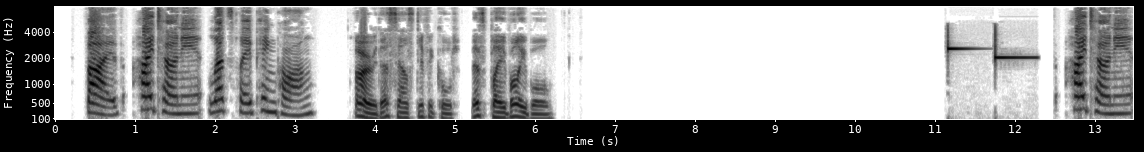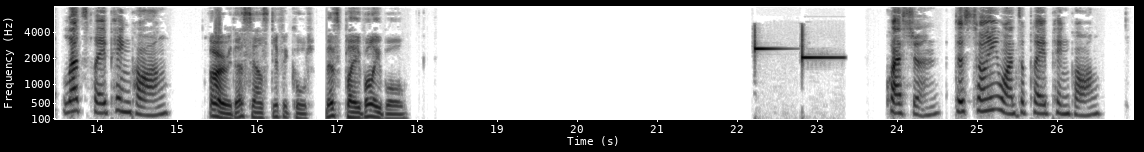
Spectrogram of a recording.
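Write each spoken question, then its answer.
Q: Does Tony want to play ping pong?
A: No, he doesn't.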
